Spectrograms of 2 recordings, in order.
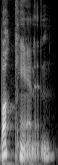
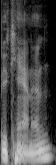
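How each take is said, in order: First: The second syllable has a 'k' sound. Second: The second syllable has a 'ch' sound. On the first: This is how the local people say it. "the people there call it Buckhannon" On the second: This is how the spelling suggests it is said. "It looks like Buchanan"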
